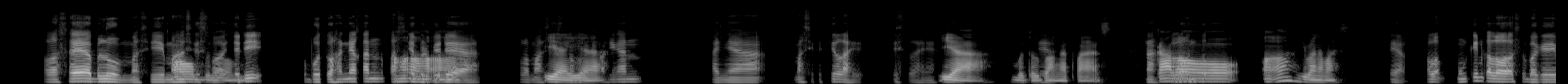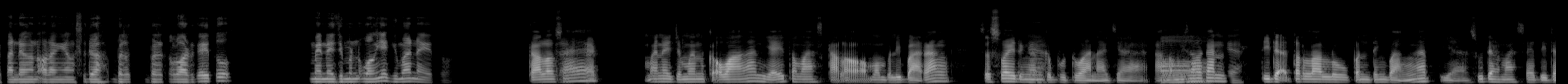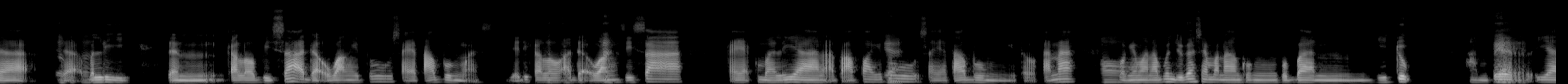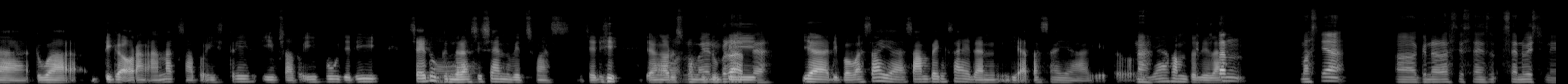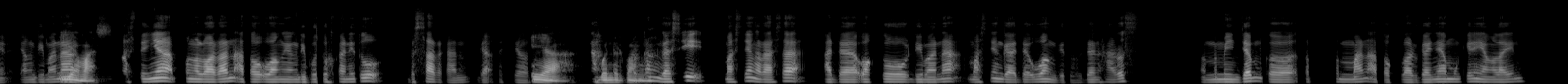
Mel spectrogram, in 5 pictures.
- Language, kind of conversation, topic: Indonesian, unstructured, Pernahkah kamu meminjam uang dari teman atau keluarga, dan bagaimana ceritanya?
- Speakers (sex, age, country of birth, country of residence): male, 20-24, Indonesia, Indonesia; male, 40-44, Indonesia, Indonesia
- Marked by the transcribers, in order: in English: "sandwich"; laughing while speaking: "Jadi"; in English: "sandwich"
